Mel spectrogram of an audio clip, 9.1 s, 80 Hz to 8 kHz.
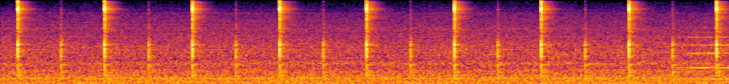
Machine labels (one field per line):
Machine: valve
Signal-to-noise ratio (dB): 6 dB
